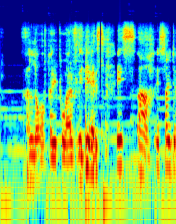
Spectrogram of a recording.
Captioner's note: laughs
